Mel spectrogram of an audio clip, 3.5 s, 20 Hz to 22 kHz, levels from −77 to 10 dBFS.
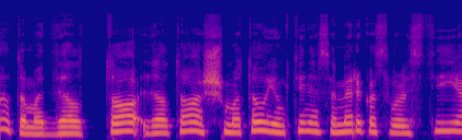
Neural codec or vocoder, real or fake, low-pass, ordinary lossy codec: none; real; 14.4 kHz; Opus, 24 kbps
